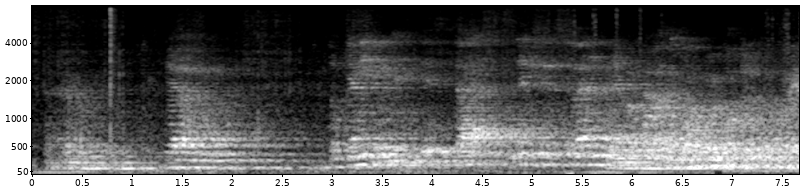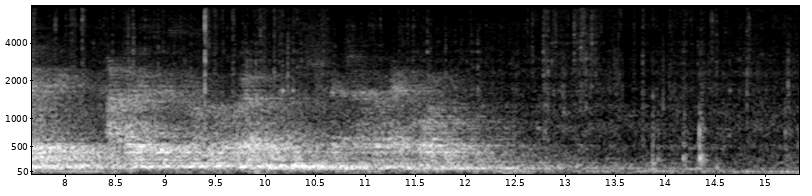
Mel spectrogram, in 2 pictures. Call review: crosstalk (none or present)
present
